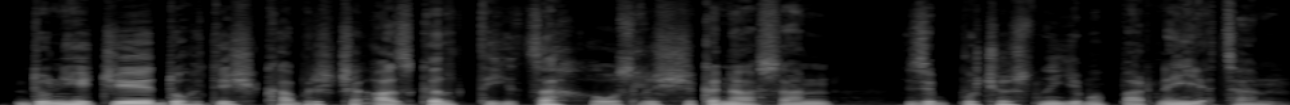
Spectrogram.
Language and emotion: Kashmiri, sad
